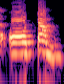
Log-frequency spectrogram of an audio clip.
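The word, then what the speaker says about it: autumn: एम है, एम के बाद क्या? एन, लेकिन हम सिर्फ एम को ही पढ़ रहे हैं, एन को नहीं पढ़ रहे। ये हो गया ऑटम।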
